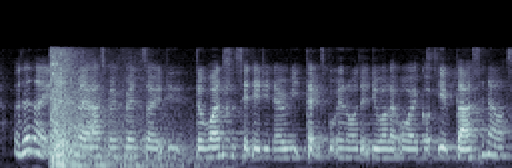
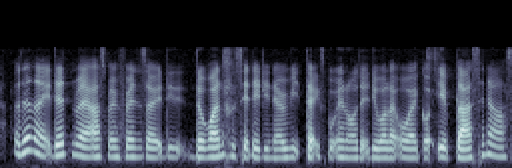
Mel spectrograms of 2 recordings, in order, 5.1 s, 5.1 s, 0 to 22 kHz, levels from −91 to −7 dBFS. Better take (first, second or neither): second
